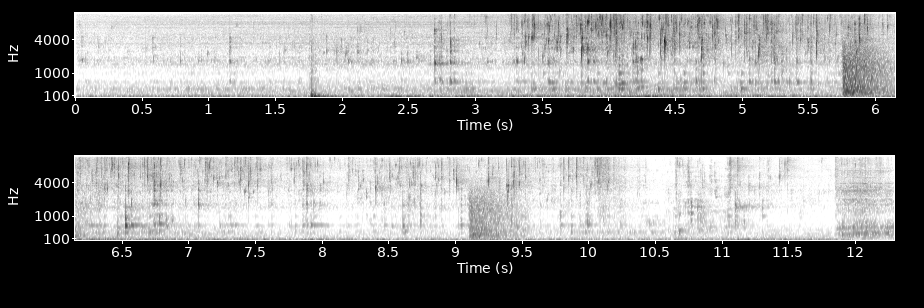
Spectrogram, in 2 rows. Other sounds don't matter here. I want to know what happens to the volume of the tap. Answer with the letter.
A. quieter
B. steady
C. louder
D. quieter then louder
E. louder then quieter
E.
